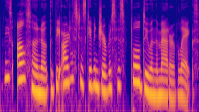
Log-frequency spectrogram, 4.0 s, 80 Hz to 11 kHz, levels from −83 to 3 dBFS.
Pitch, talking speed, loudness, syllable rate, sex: 235 Hz, 255 wpm, -18 LUFS, 6.2 syllables/s, female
